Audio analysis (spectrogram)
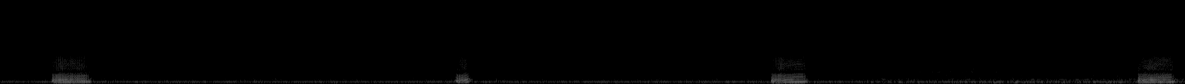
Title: My cat snoring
